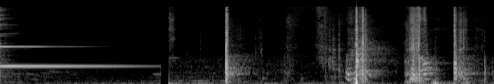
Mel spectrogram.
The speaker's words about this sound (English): Mic drop.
